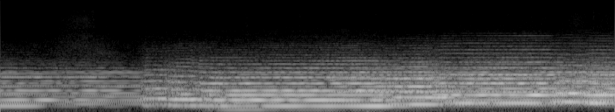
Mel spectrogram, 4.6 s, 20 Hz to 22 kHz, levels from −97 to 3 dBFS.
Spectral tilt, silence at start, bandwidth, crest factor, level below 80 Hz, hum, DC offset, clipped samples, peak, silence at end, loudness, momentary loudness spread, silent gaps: -9.5 dB/octave; 0 s; 5.6 kHz; 14 dB; -64 dBFS; none; under 0.1%; under 0.1%; -12 dBFS; 0 s; -26 LUFS; 13 LU; none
